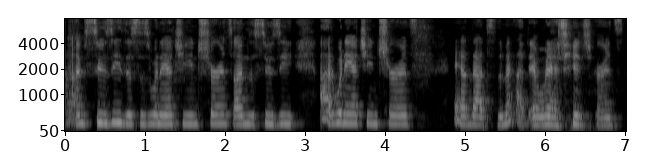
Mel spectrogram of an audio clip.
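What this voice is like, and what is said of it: Raspy, unclear voice. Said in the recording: “my voice isn't very clear and bell-like today ... you've got that kind of raspy voice going on ... A little laryngitis”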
